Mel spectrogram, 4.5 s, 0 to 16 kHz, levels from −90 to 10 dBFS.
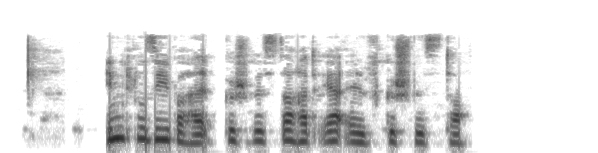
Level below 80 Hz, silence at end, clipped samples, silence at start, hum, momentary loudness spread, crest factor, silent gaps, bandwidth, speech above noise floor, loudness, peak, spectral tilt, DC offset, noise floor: -60 dBFS; 1 s; under 0.1%; 0.2 s; none; 10 LU; 18 dB; none; 7.8 kHz; over 72 dB; -19 LUFS; -2 dBFS; -4.5 dB/octave; under 0.1%; under -90 dBFS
